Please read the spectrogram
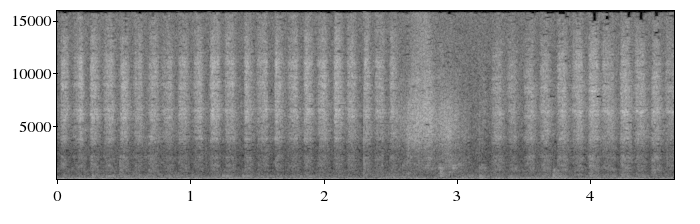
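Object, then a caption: Colored pencil on a paper coloring page. A colored pencil tip makes short rubbing strokes on a flat paper coloring book page, producing a steady, rhythmic series of bright, scratchy swipes over a low background rumble. Near the middle, one stroke gives a broader, hissier brush.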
